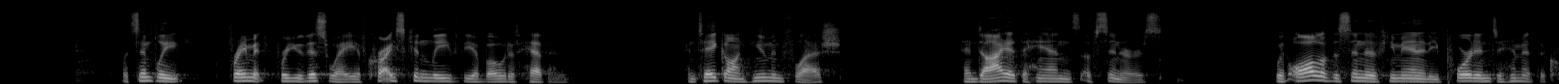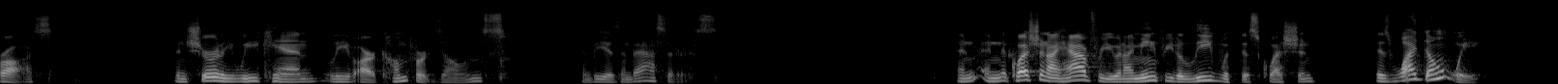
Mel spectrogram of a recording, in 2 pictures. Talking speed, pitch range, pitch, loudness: 145 wpm, 130-160 Hz, 145 Hz, -33 LUFS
